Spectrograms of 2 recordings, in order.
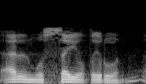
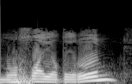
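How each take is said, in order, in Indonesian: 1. Bunyi s itu adalah bunyi sin yang ringan dan biasa. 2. Bunyi s itu adalah bunyi sad yang berat dan tebal. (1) "dibaca dengan mengganti sad dengan sin" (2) "Dibaca seperti yang tertulis"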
